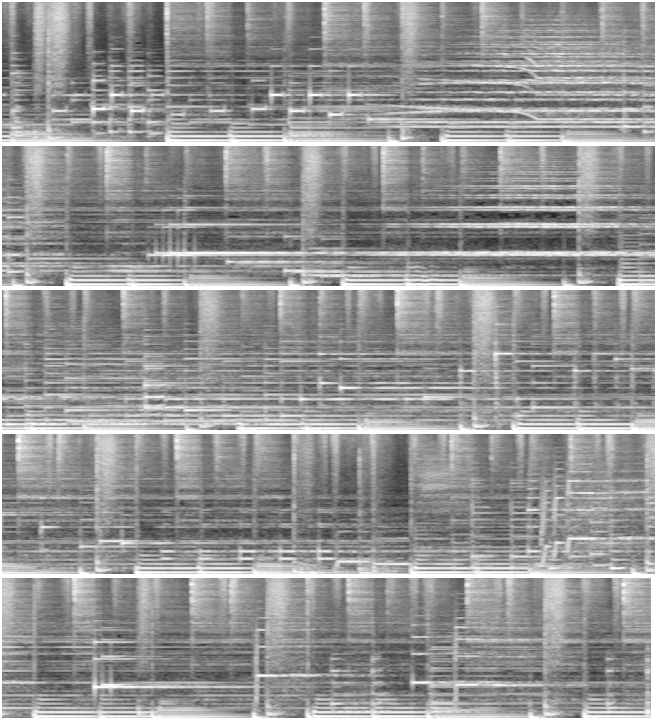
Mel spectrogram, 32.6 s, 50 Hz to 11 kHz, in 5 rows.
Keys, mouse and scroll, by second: 3.3 middle click, 4.6 KP_3, 5.4 s, 6.0 right click, 6.5 a, 7.0 s, 11.2 click, 12.1 e, 17.7 click, 18.4 e, 23.5 click, 24.5 alt+click, 25.3 ctrl+b.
